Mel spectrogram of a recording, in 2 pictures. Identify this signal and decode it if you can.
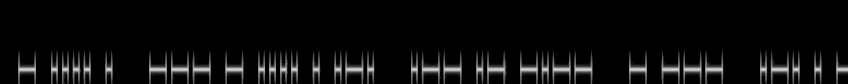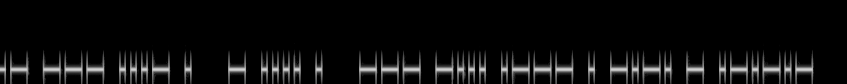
Morse code, heard as a keyed tone, about 22 wpm, 700 Hz. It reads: THE OTHER WAY TO REMOVE THE OBJECT.
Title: Sentences from Top 800 Words 22wpm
